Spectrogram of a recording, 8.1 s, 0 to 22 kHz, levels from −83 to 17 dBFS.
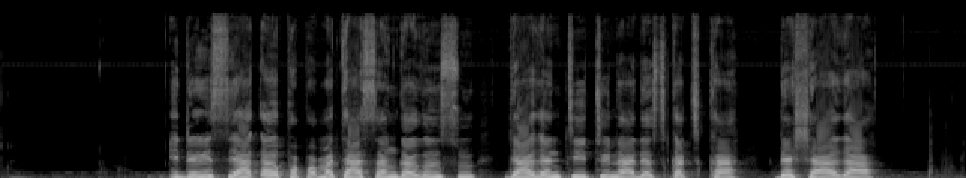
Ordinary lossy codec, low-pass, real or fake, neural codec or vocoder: none; none; real; none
